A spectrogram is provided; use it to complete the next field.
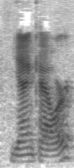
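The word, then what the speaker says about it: Yankauer: are the yankow suction yanow is how you pronounce this we have the plastic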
